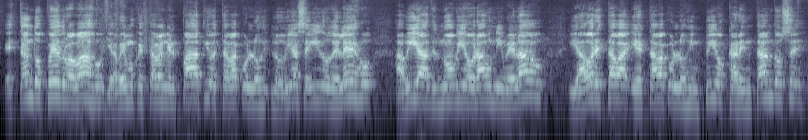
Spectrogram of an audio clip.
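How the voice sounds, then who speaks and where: A man preaching a sermon, stressing key words by drawing them out slowly. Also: high voice, fairly bright tone. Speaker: pastor.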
